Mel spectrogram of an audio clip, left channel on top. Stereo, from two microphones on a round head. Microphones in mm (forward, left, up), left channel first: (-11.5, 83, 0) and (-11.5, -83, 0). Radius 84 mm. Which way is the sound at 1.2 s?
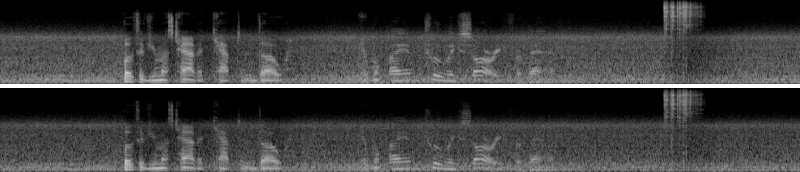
45° left (ahead or behind).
